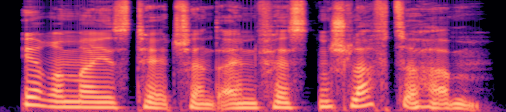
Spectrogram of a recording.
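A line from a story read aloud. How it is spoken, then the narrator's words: Dry remark. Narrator (German): stellte er trocken fest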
